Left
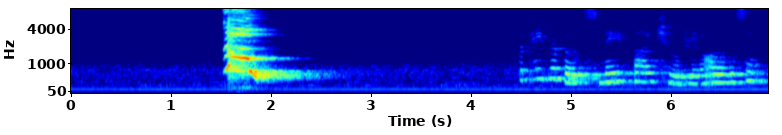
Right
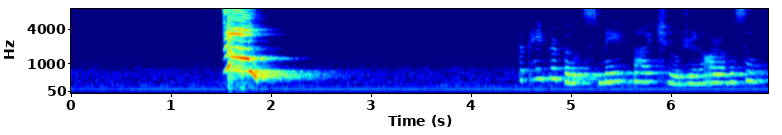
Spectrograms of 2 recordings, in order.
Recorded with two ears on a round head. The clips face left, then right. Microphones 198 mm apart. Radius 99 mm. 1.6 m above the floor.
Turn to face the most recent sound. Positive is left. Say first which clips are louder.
# right 3 dB
turn(degrees=-30)  # may be behind; listen again after turning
